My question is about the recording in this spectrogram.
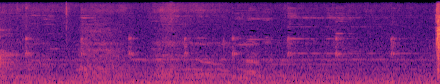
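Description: Near silence: quiet room tone with a few faint, irregular small ticks.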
